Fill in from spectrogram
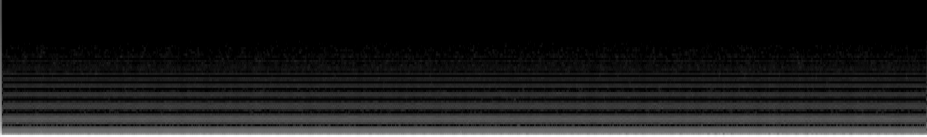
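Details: Low electrical hum and soft flat hiss run throughout, with no animal calling.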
